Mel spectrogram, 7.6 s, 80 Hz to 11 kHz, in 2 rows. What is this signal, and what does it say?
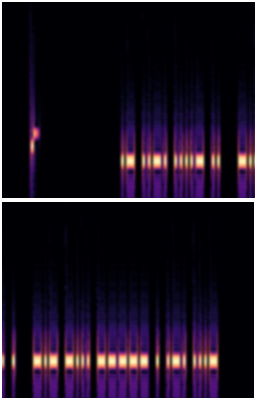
Morse code, heard as a keyed tone, about 32 wpm, 700 Hz. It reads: AF4I DE KB0ERV
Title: USA Callsign DE Callsign 30wpm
